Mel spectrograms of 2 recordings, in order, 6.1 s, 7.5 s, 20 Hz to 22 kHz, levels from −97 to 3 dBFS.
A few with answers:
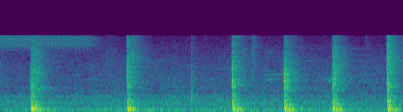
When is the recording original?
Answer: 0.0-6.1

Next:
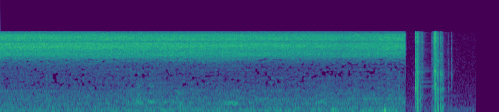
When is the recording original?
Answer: 0.0-1.6; 6.1-7.5

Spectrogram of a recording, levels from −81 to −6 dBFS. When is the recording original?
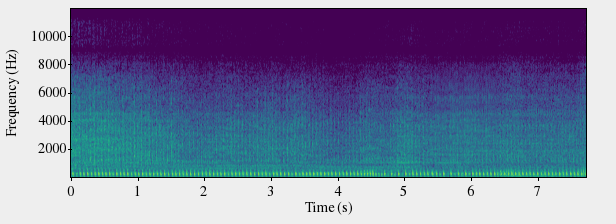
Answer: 0.0-5.4; 6.4-7.7

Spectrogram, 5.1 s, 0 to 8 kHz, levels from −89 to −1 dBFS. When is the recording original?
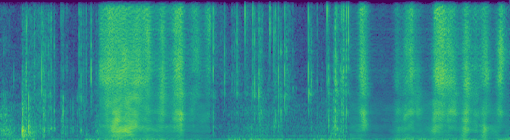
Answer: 0.0-1.0; 2.1-3.5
